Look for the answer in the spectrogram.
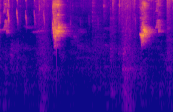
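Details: Cockatiel nestlings, one and seven days old, fed by their mother; two loud rasping squeals about two seconds apart over soft low rustling.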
